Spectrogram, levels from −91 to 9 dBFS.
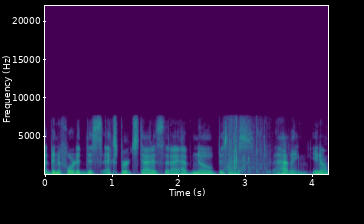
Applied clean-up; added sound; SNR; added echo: none; Water / Splash, splatter; 14 dB; none.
